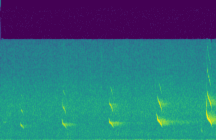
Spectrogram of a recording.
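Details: Osprey calling around Palm Beach and West Palm Beach, Florida: a series of short, high, downslurred whistles, each about a second apart, growing louder and sharper toward the end, over a steady low background rumble.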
